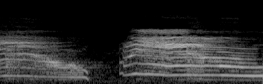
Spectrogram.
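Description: A cat meows twice, loudly: a short call that trails downward, a brief pause, then a longer, drawn-out, strained meow. No one speaks.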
